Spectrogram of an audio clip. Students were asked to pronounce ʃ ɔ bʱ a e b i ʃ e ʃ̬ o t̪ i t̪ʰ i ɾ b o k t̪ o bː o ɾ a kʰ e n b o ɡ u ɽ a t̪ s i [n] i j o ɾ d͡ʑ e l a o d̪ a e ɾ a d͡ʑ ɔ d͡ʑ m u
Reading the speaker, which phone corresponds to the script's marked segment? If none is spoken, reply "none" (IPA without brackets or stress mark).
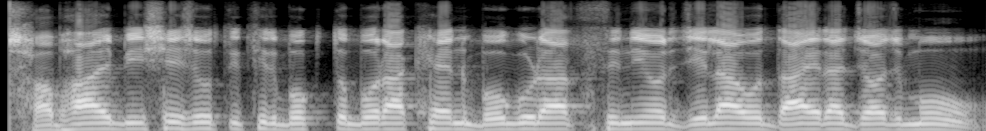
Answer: n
